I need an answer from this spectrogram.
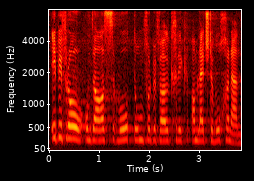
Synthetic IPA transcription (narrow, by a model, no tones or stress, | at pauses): ʔɪbɪfɾoːʊmdaːsʋoːtʊmfoɾbefœlkʰəɾiɡɑmlɛt͡stəʋʊχːənænd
